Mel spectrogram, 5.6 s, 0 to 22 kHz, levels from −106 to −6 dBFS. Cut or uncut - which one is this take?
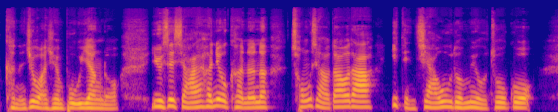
uncut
